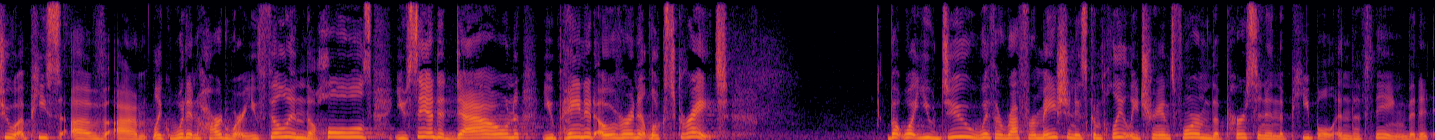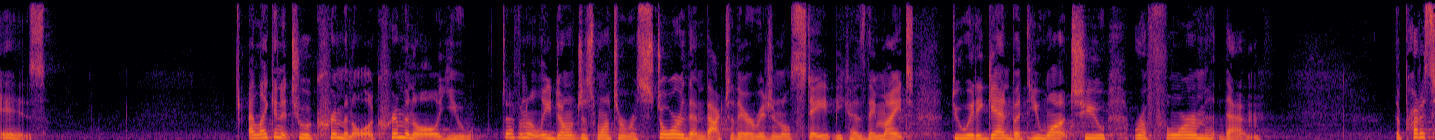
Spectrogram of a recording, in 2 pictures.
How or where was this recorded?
large echoing room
